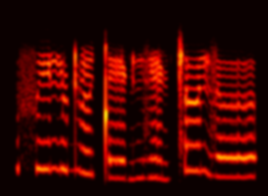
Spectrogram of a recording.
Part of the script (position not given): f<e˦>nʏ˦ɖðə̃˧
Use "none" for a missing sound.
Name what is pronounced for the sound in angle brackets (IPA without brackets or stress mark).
e˦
